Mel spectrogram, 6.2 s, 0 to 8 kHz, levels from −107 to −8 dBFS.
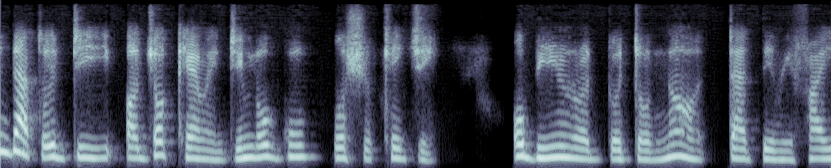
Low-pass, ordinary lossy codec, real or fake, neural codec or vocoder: none; none; fake; codec, 16 kHz, 1.1 kbps, Voila-Tokenizer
